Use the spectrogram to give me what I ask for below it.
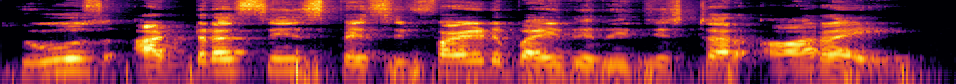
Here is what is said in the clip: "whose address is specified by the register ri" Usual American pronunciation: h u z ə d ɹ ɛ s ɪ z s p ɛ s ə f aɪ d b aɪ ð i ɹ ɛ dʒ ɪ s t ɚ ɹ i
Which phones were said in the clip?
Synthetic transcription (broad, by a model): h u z ə d ɹ ɛ s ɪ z s p ɛ s ə f aɪ d b aɪ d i ɹ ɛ dʒ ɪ s t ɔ ɹ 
